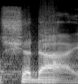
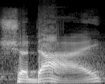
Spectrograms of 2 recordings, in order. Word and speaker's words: Shaddai: The word Shaddai comes from a Hebrew word. We would pronounce it Shad or Shad, S-H-A-D.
